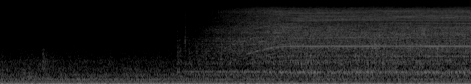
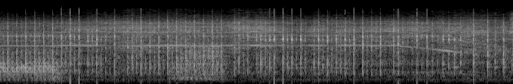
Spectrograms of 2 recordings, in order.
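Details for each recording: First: Makita 9227C polisher/buffer after grinding-noise repair and cleaning a ball of wool fibers from the air intake: spins up to a steady smooth high whir, no grinding or rattle; much quieter than before, normal running. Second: Used Makita 9227C polisher/buffer running: a loud, harsh grind with irregular clattering knocks like rocks tumbling in the gearhead. The owner suspected the bearing or bevel gear; the bevel gear teeth turned out to be chewed.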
